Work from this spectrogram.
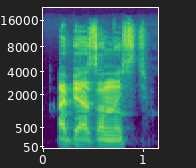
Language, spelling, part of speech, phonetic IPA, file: Russian, обязанность, noun, [ɐˈbʲazən(ː)əsʲtʲ], Ru-обязанность .ogg
- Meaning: 1. duty 2. service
